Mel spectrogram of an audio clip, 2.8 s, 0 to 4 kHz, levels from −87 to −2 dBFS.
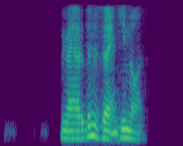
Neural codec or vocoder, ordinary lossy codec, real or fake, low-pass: codec, 16 kHz, 0.5 kbps, FreqCodec, larger model; AAC, 24 kbps; fake; 3.6 kHz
